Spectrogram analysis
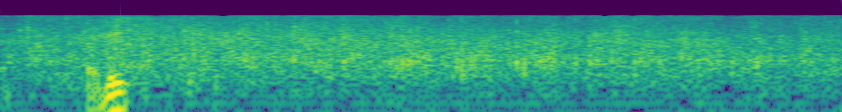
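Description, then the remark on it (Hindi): An audience at a talk, asked to demonstrate a clap in the 'Brahma Kumari' style, clapping together in a steady, dense patter that holds evenly for several seconds, with one sharper, louder clap standing out near the start. “तो आगे से आप ये वाली तालियां बजाएंगे, राइट?”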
